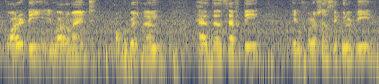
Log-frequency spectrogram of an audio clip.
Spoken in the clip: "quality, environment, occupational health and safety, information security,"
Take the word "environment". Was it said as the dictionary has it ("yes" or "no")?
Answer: yes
